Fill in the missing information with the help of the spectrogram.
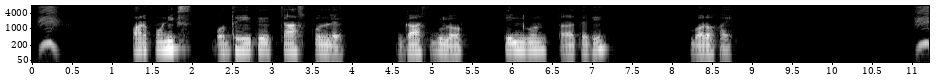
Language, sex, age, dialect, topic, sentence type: Bengali, male, 31-35, Northern/Varendri, agriculture, statement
